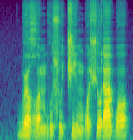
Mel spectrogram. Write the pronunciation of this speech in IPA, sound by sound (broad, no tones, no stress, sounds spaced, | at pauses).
b ə˞ ʁʷ a m b u sʷ i t͡ʃ i m b ɔ ʃ o ɾ a b ɔ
